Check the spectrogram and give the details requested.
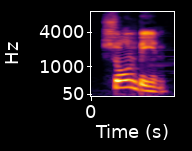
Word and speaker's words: Sean Bean: Sean Bean. His name is spelled Ceanbean. Right? But they're both different pronunciations of EAN.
